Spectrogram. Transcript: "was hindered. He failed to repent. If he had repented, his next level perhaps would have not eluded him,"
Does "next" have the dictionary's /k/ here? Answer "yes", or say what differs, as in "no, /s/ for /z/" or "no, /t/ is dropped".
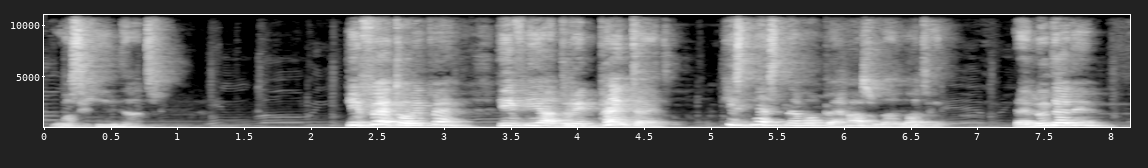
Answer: no, /k/ is dropped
